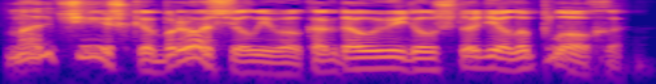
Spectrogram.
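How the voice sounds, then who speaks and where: A man's voice: fairly low pitch, wildly swooping pitch, moderate pace, vocal fry, breathy edge, dry recording, full character voice. A man reading the part of a dismissive, grumpy omnibus conductor.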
